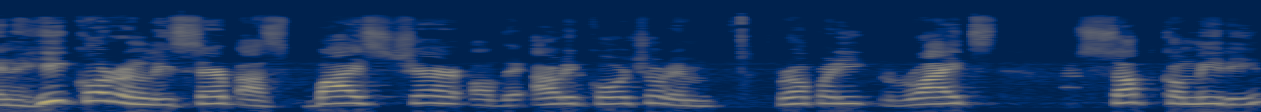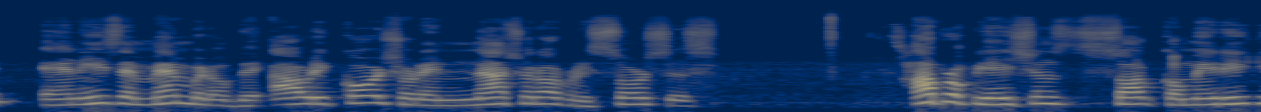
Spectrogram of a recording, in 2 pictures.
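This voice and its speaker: Speaking with an enthusiastic tone in a Cuban accent, a man talks at a moderate pace with high pitch and big swings in loudness, in a dry, close sound with no echo. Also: ordinary pitch variation. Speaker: talk show host. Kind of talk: interview show introduction. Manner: halting, many fillers.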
